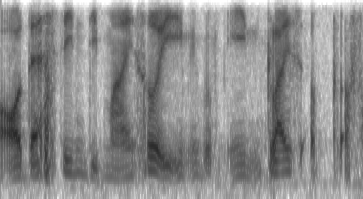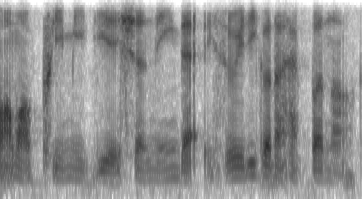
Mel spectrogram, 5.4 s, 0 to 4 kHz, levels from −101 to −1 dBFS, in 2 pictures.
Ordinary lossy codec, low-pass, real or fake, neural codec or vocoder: Opus, 16 kbps; 3.6 kHz; real; none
